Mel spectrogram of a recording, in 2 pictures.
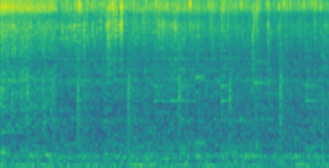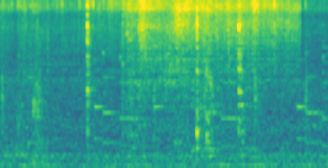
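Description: Spice masala with salt, cooked down for rajma, sizzles steadily in oil in a pan as a spoon stirs and scrapes through it, with the clattering growing busier toward the end.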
